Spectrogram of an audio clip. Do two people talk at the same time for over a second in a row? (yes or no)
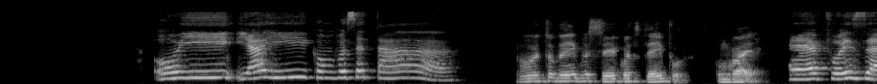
no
